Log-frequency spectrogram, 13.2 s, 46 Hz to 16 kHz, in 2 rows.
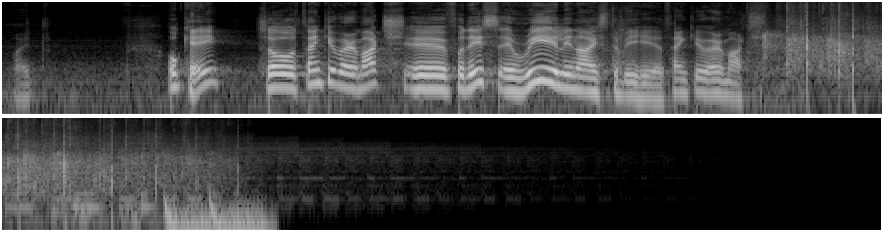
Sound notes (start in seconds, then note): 5.5 applause; 8.8 light music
